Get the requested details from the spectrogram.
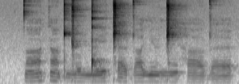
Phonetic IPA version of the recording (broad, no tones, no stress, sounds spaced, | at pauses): t̪ ã k ã t ŋ͡ǁ o ŋ͡ǃ e ǁ æ ɖ a lʲ ə̃ ŋ͡ǁ ɛ̃ h aː ɖ æ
